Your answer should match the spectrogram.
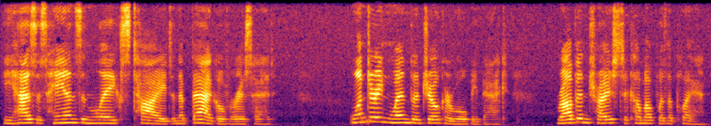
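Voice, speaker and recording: A woman's voice: mid-range voice, lively intonation, measured pace, fairly bright tone, rough recording. A woman narrator reading scripted storytelling for an audio drama.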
